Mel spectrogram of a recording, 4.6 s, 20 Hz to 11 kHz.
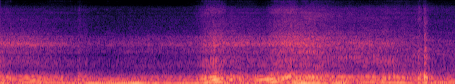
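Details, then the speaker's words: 1984 Toyota Celica Supra, 98k miles, cold just after start, oil pressure and charging reading good. Engine picks up cleanly on two quick throttle blips and settles back without clatter or hesitation; healthy. "let's give it some throttle see it's nice and cold oil pressure is good temp's well charging is good temp is"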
